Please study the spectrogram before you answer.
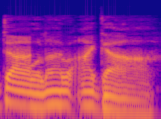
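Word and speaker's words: duilleoga: It is pronounced by saying duolo igar.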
